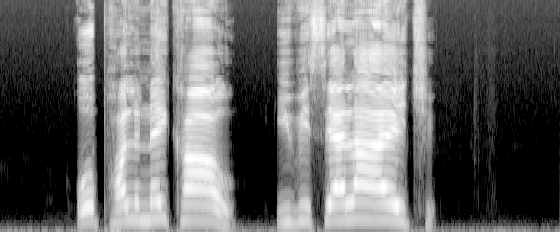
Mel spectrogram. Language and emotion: Maithili, fearful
